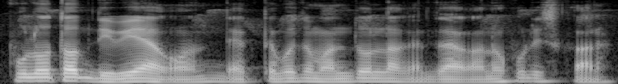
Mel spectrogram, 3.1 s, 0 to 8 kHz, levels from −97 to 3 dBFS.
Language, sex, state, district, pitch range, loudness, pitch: Chakma, male, Tripura, Dhalai, 95-110 Hz, -21 LUFS, 105 Hz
